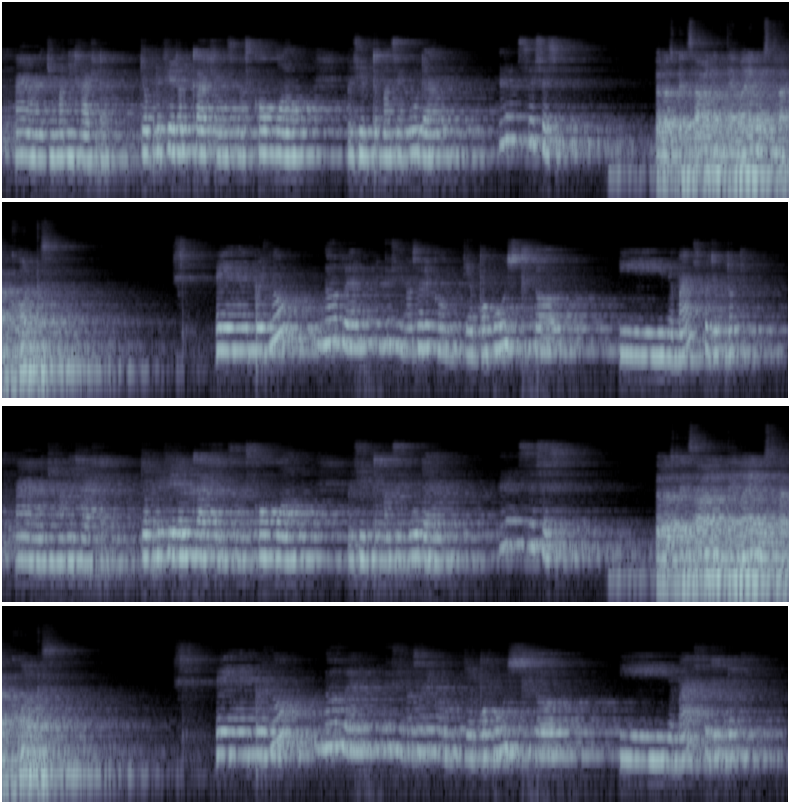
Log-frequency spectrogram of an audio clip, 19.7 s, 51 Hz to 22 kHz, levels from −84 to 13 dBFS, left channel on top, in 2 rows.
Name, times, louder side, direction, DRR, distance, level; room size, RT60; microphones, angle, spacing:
voice 1, 0.2-1.4 1.7-5.6 6.2-7.1 12.0-12.1 12.5-13.5 13.8-16.8 17.6-19.1, left 1 dB, 85° left, -1 dB, 0.7 m, -24 dB
voice 2, 8.2-10.5, equal, 60° left, -6 dB, 2.6 m, -21 dB
16.5 x 7.9 x 2.9 m, 2.8 s
head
